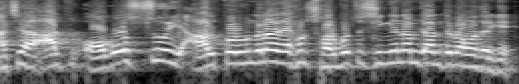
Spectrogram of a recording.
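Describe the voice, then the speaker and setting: Fast-talking man teaching grammar. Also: very high voice, fairly bright tone. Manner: repetitive, drills points, slows to spell out examples. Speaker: English teacher. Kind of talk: classroom grammar lesson.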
